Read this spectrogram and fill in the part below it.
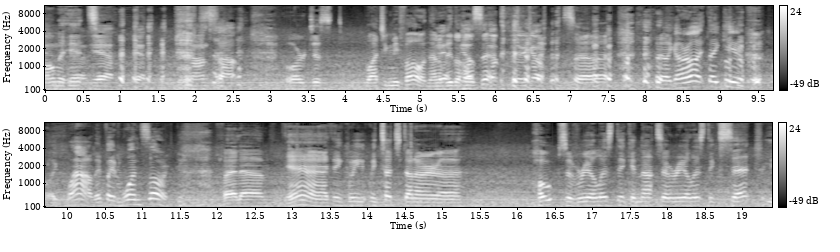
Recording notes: Hop in the car & ride along!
